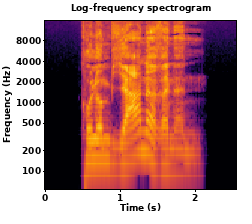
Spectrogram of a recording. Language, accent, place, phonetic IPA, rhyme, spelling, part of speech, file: German, Germany, Berlin, [kolʊmˈbi̯aːnəʁɪnən], -aːnəʁɪnən, Kolumbianerinnen, noun, De-Kolumbianerinnen.ogg
- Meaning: plural of Kolumbianerin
